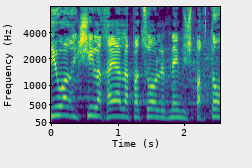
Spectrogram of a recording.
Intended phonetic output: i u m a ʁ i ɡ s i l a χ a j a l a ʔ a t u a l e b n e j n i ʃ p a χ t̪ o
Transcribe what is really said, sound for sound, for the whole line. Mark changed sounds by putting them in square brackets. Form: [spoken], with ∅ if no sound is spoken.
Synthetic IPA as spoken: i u [∅] a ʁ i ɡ [ʃ] i l a χ a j a l a [p] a [t͡s] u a l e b n e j [m] i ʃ p a χ t̪ o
